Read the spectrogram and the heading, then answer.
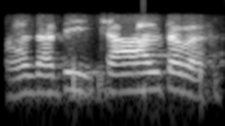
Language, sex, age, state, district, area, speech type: Sindhi, female, 45-60, Rajasthan, Ajmer, urban, conversation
